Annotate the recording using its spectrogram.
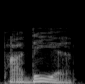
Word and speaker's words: paideia: The word chasten is a Greek word pronounced paideia, P-A-I-D-E-I-A, paideia.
